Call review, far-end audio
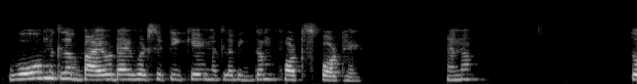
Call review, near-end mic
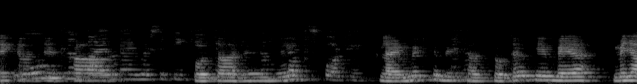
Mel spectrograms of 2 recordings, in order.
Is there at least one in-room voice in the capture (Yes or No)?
Yes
